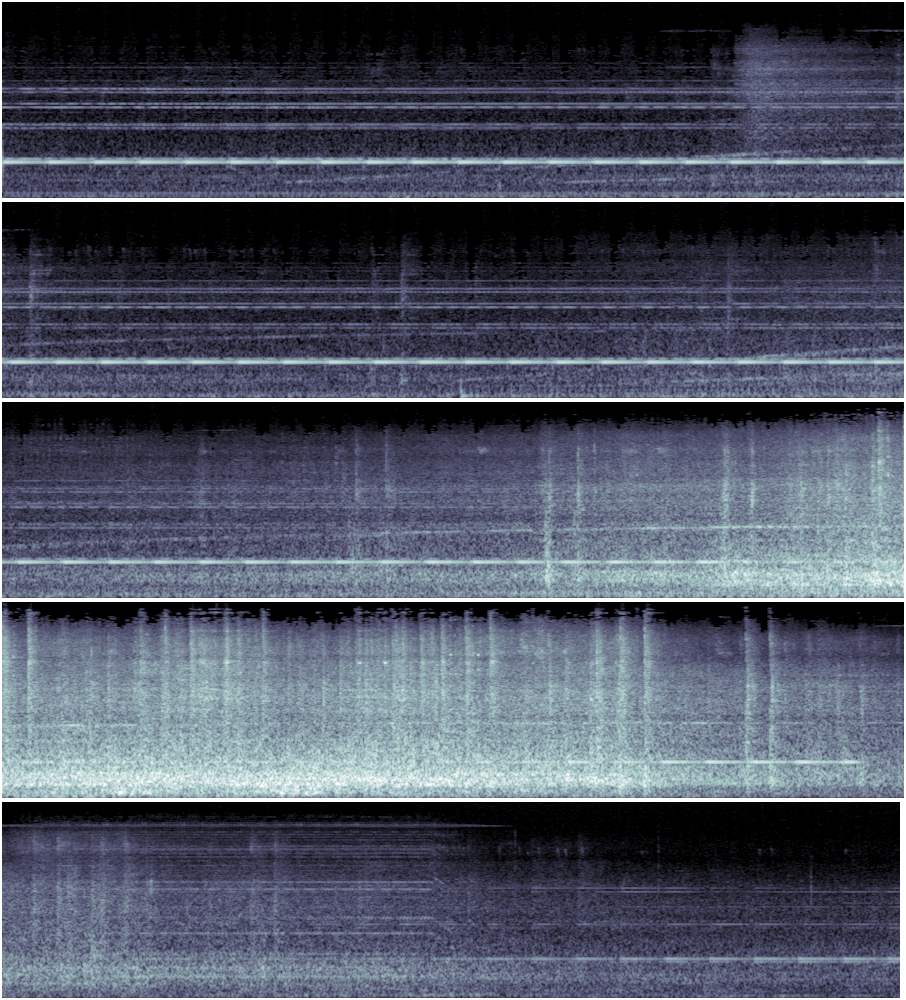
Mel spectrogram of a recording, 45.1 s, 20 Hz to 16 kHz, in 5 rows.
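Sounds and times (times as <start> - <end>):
level-crossing alarm pulsing tone: 0.0 - 45.0
train wheels clacking on rail joints: 17.7 - 44.2.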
